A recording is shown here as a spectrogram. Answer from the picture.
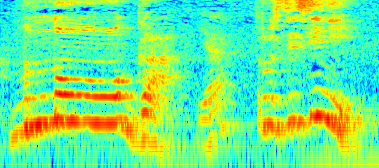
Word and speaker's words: много: Jadi huruf O ini dibaca tetap huruf O, sound O, tapi O ini dibaca A. Много ya.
